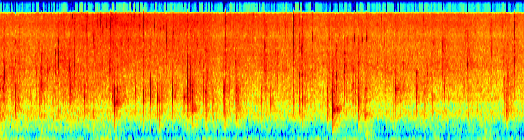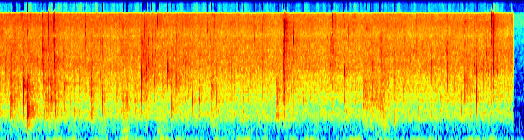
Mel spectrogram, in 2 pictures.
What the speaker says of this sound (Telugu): మొత్తం చికెన్ ఇలా ఫ్రై చేసుకొని పక్కన పెట్టుకోండి ఫ్రెండ్స్.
